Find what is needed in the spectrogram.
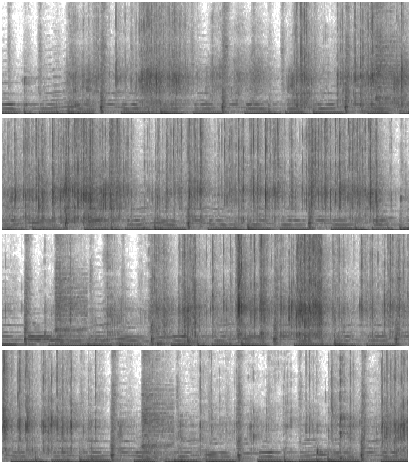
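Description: Background music with a steady beat, over the repeated crinkling of plastic ice cream bar wrappers being torn open and unwrapped.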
